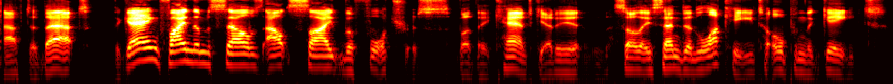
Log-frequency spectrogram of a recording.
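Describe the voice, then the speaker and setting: A man delivers scripted review narration in a very bright, forceful voice. His pitch moves in a lively way while the pace stays slow and deliberate, with a sardonic edge. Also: smooth.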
